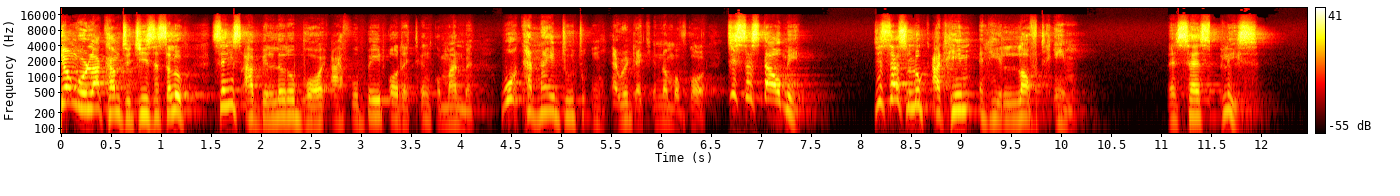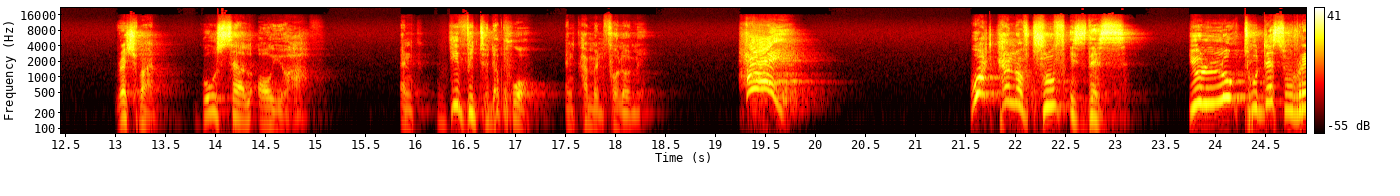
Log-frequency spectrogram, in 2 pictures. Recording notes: Sermon preached at CBC Shiashie Campus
